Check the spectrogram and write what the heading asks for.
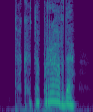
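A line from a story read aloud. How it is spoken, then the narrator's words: Whisper. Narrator (Russian): прошептала она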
